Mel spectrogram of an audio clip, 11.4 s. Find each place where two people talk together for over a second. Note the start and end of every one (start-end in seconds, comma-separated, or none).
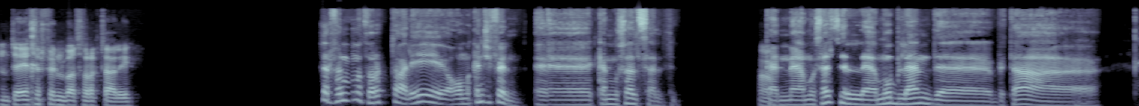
none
